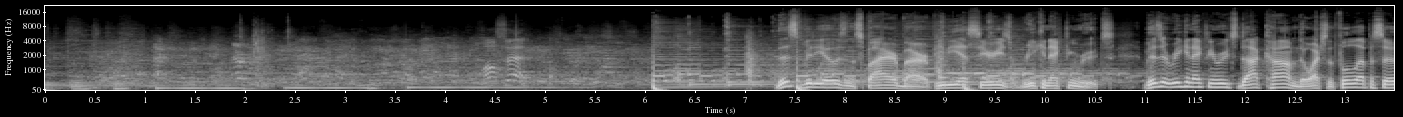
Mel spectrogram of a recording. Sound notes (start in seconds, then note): 0.0 noisy background talking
